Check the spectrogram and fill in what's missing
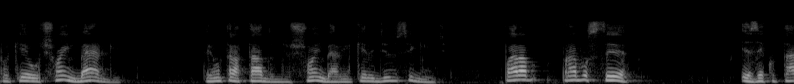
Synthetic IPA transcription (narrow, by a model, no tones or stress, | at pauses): poɾkeʊʃoẽbɛɾɡɪ | t̪ẽj̃ũt̪ɾat̪ad̪ʊd̪ʊʃoẽbɛɾɡɪkɪelɪd͡ʒizʊsɪɡĩt͡ʃɪ̥ | paɾɐpɾɐvose | ezekut̪a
